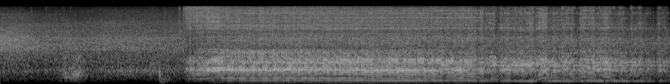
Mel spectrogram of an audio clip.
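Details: MSI GP66 Leopard (RTX 3070) laptop right fan after a few weeks of use: loud harsh whirring grind with rising hiss and squeal as fan spins up; owner suspects faulty fan or loose blades, fan jamming.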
